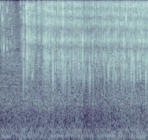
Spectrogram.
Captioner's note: water trickling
